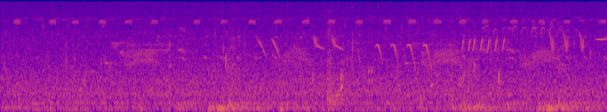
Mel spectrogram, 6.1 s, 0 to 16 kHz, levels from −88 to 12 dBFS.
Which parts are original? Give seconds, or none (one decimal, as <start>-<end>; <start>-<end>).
0.0-6.1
